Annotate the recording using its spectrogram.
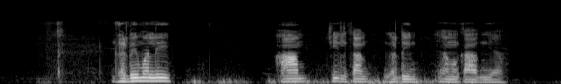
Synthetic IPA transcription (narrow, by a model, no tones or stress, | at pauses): ɡʱəɖiməlik | amt͡ʃilkanɡəɖimamakad̪ɲa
